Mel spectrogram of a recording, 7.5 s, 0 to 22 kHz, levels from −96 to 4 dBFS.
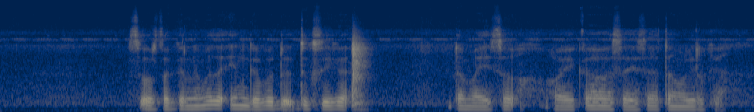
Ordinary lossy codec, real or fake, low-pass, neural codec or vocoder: none; real; none; none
